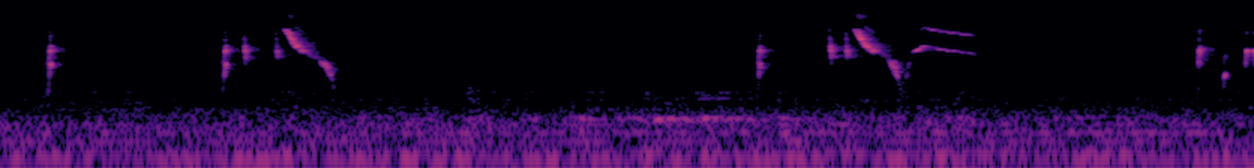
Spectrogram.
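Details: Java sparrow song, sparse and halting: isolated dry clicks spaced a second or more apart, broken by a couple of steep downward-slurred notes and a short pair of bright whistles.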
